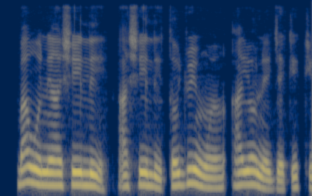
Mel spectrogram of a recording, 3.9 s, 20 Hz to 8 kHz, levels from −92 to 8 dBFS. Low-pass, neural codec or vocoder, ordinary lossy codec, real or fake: 7.2 kHz; none; none; real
